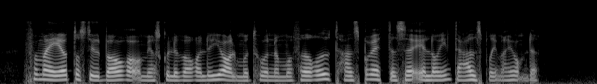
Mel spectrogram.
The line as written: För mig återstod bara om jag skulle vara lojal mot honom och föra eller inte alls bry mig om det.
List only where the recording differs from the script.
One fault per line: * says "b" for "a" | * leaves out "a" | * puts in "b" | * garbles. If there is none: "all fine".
* puts in "ut hans berättelse"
